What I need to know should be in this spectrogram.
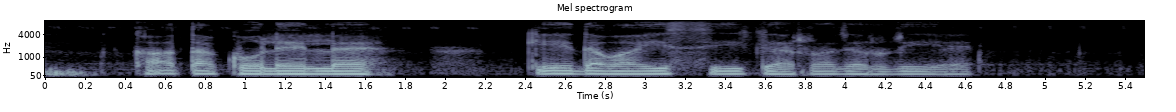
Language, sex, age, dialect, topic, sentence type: Magahi, male, 51-55, Central/Standard, banking, question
